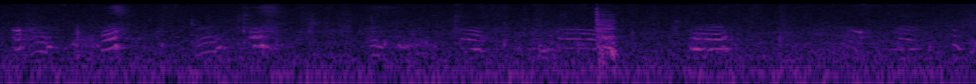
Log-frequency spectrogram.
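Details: Newborn Korthals Griffon pups in Djip's nest, sixth day, crawling under their mother toward a teat: short wavering squeaky whines come in scattered bursts, some with faint overtones, over soft shuffling.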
